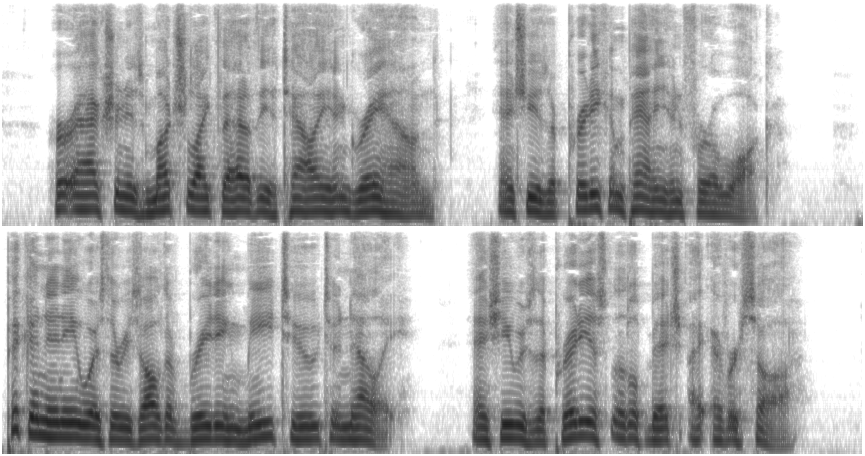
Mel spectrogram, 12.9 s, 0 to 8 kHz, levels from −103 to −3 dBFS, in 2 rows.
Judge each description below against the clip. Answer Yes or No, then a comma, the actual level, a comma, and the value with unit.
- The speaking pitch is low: Yes, low, 125 Hz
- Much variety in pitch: No, average, 2.9 semitones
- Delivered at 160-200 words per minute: Yes, average, 185 wpm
